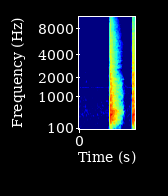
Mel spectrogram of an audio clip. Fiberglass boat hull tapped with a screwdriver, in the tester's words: that sound is a bad sound it's kind of hollow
